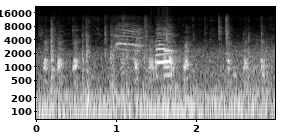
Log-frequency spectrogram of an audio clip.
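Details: Backyard chickens on a homestead, hens clucking in short repeated notes around a kilohertz-range pitch, with one louder drawn-out squawk midway and scattered clicks and pecking sounds over a low steady hum.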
